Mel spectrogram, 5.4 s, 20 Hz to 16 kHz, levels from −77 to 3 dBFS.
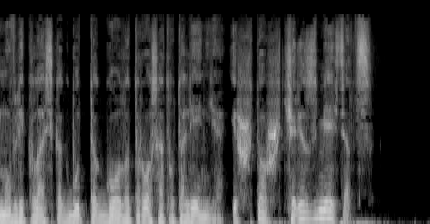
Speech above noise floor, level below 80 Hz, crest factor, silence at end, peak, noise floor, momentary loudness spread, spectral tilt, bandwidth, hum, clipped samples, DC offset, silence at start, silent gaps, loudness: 36 dB; -30 dBFS; 14 dB; 0.7 s; -4 dBFS; -55 dBFS; 4 LU; -4.5 dB/octave; 12.5 kHz; none; under 0.1%; under 0.1%; 0 s; none; -19 LUFS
